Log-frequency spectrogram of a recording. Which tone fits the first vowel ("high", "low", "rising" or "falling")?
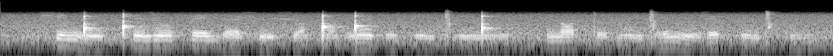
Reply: high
